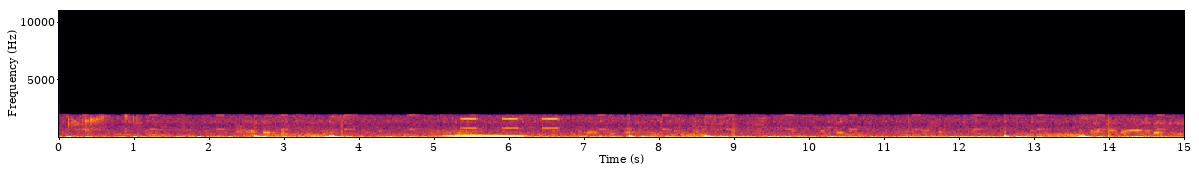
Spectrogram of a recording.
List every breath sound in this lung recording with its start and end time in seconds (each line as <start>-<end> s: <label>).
2.48-3.73 s: inhalation
7.51-8.76 s: inhalation
12.54-13.79 s: inhalation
